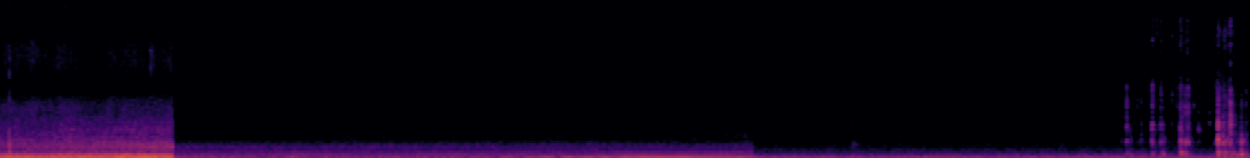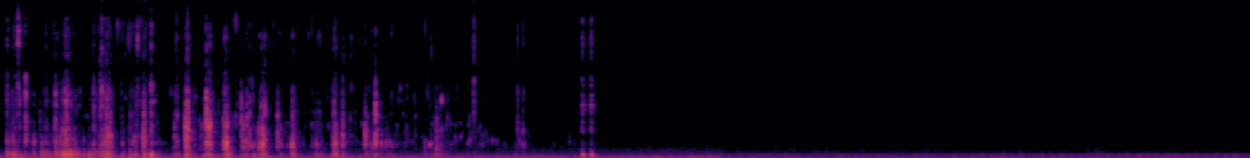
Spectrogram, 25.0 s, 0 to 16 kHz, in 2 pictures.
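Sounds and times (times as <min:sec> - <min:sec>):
liquid splashing and trickling: 0:11.3 - 0:19.7.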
